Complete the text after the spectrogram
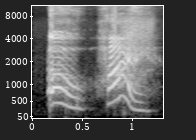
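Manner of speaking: sweet, cheery, pitched very high. Reading a role aloud, greeting the squirrel at the opened door: said with a smile. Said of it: "You said with a smile".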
